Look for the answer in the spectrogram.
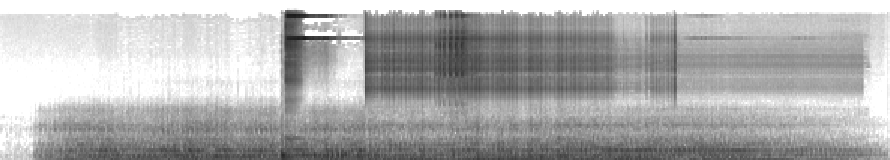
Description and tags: flips and snaps
A strange little sound effect cut together from processed recordings of hums, coin flips, and finger snaps in studio.
ambient, drone, bass, coin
